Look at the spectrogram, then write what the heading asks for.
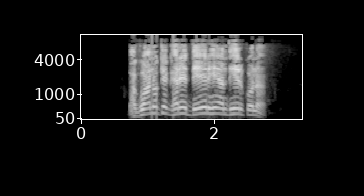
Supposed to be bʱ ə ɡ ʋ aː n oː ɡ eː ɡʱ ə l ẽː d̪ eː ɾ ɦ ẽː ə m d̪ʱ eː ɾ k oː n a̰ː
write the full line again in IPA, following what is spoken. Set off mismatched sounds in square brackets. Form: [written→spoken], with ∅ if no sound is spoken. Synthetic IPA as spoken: bʱ ə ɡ ʋ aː n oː [ɡ→k] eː ɡʱ ə [l→ɾ] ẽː d̪ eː ɾ ɦ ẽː ə [m→n] d̪ʱ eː ɾ k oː n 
